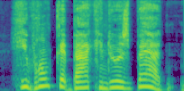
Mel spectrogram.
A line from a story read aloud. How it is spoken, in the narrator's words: Nurse Kramer reported zealously in an injured tone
